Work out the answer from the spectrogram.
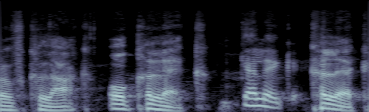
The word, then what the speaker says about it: Kalak: KALAK is the right way. Written KALAK, but pronounced KALAK.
